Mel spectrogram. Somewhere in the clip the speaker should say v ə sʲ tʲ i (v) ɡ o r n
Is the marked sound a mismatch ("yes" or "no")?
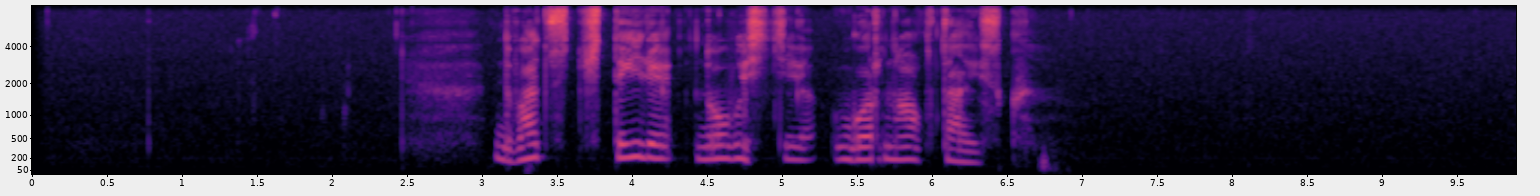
yes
